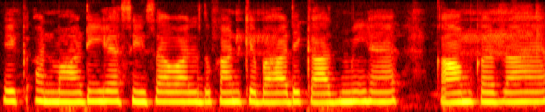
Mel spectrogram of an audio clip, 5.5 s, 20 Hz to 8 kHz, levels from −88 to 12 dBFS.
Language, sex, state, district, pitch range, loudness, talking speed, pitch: Hindi, female, Jharkhand, Deoghar, 215-220 Hz, -17 LUFS, 165 wpm, 215 Hz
